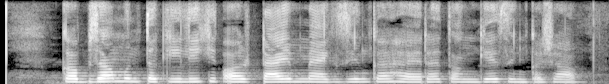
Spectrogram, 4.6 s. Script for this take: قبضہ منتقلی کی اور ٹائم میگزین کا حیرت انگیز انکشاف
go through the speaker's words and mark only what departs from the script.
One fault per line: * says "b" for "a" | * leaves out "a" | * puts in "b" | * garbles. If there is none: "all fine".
all fine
